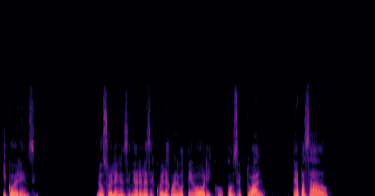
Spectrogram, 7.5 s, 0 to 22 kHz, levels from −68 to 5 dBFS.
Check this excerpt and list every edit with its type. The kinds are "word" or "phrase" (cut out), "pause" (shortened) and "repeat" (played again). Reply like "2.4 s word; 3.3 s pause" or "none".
2.1 s phrase; 3.4 s word; 4.5 s word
